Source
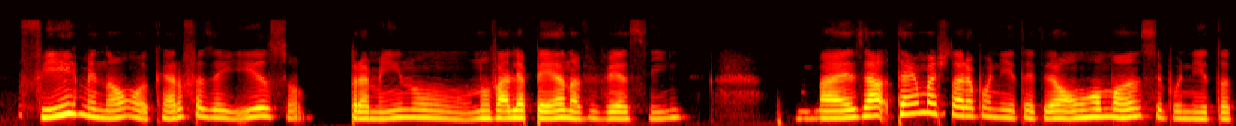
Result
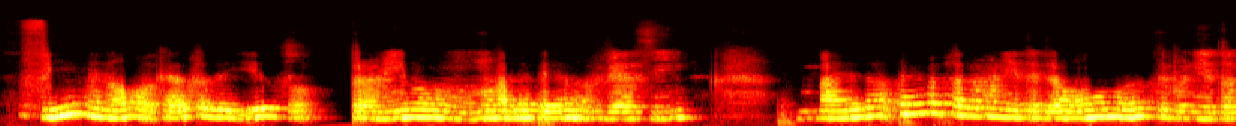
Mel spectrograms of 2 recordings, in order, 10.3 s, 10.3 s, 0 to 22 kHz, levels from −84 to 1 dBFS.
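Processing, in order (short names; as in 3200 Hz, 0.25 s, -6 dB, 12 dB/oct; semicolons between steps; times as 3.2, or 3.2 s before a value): 1.3–2.47 formant sharpening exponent 1.5; Schroeder reverb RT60 0.34 s, combs from 27 ms, DRR -9 dB; treble ducked by the level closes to 370 Hz, closed at -10.5 dBFS; gain +2.5 dB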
